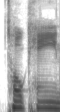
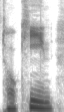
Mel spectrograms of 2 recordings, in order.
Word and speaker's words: Tolkien: movie when the teacher pronounces his name cocaine or something like that and and Ronald corrects him it's tokine but then the rest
